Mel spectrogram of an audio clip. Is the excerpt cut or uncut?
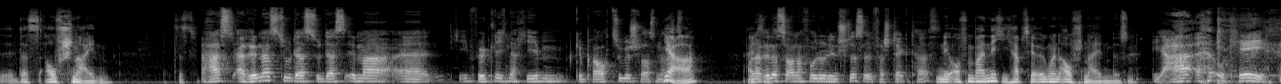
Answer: uncut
